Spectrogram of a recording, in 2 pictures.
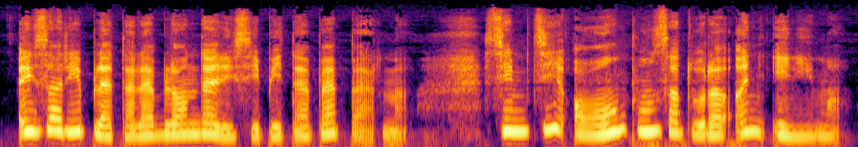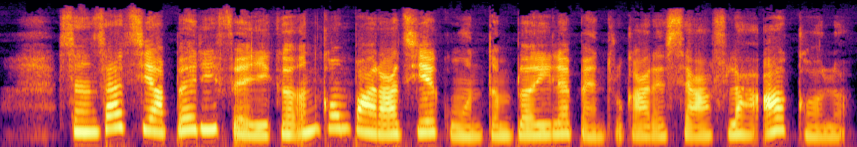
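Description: A woman narrating a literary novel aloud in a calm, measured reading. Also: a little high, no echo, clean studio sound. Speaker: audiobook narrator.

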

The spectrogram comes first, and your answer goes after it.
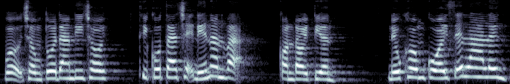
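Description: A woman's voice: sits high, fairly quick, voice pushed up, lightly acted. A woman reading a story aloud, voicing a cold, blunt young man who talks curtly and with scorn. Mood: insistent. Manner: curt, scornful.

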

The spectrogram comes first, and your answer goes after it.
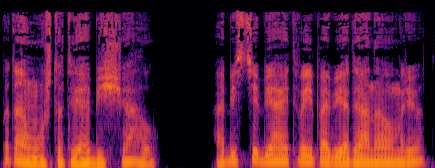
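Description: A man voicing a gloomy, slightly hissing inner voice that speaks slowly and calmly in an audiobook. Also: medium pitch, no echo, studio quality, natural voice. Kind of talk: audiobook character voice.

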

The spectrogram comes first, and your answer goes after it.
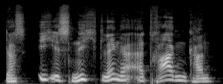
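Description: A man reading an audiobook, voicing a furious young student who shouts in blind rage. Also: high voice, lively intonation, moderate pace, no echo, studio quality, pitched above the performer's own voice. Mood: enraged. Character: furious young male student, desperate and defiant.

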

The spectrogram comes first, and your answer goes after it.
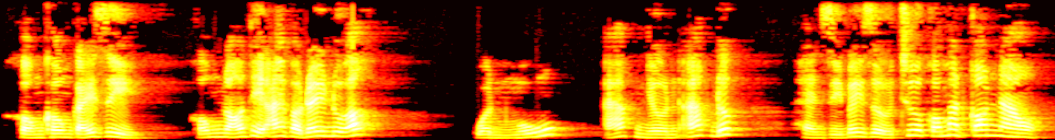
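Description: A woman voicing a hot-tempered older mother-in-law who scolds loudly. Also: medium pitch, lively intonation, normal speed, voice pushed up, lightly acted. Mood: furious. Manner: loud, scolding, harsh.

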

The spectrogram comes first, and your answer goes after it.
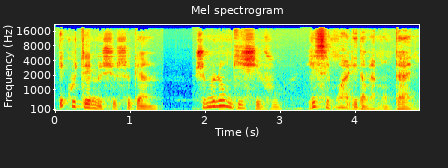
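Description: A woman voicing a young female goat from a storybook, gentle, polite and stubborn, pleading to be let go. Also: a bass voice, big pitch swings, normal speed, husky, heavily acted. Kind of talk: storybook character reading.

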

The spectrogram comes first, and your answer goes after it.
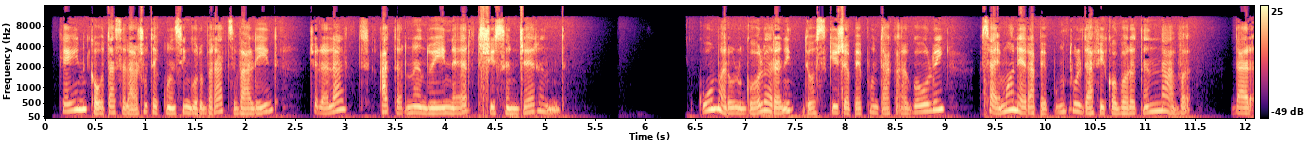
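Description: Woman reading a war audiobook, bright voice, kinda gravelly, steady dramatic pace. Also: lowish voice. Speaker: audiobook narrator. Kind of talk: scripted audiobook narration.

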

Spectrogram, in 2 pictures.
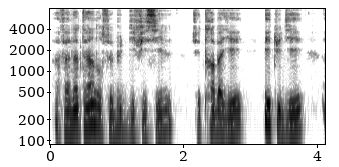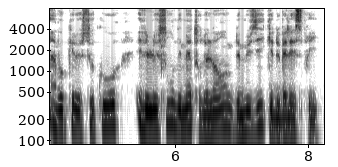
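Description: A man reading aloud, voicing a proud, composed young village woman who pleads her case in formal, measured speech. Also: medium pitch, dark tone, husky. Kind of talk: audiobook reading.

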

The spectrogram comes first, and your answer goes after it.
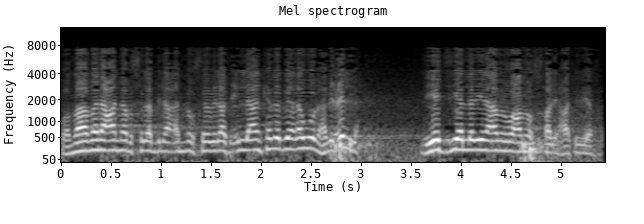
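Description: A man's voice: sits high, rapid-fire, creaky, a little mellow. A man, a sheikh teaching a religious text in a mosque. He asks rhetorical questions, answers them himself and repeats words as he goes. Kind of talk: lecture explaining a religious text. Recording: reverberant hall, dull lo-fi sound.

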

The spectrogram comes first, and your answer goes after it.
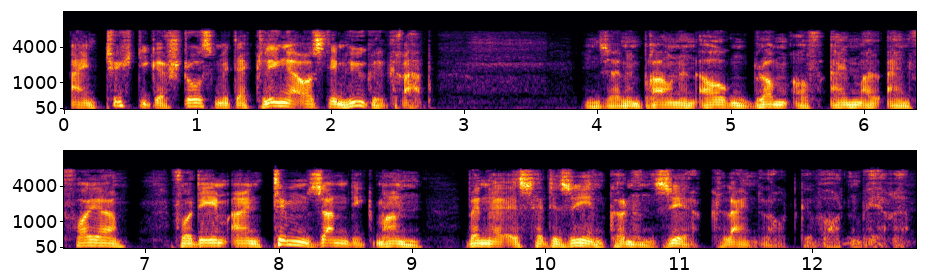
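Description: A man with a very deep, husky voice reads an audiobook in a dramatic, expressive way, his pitch swinging widely. The sound is dry, with a bright edge, but slightly dull and lo-fi overall. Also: a little slow, no room sound. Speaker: audiobook narrator.

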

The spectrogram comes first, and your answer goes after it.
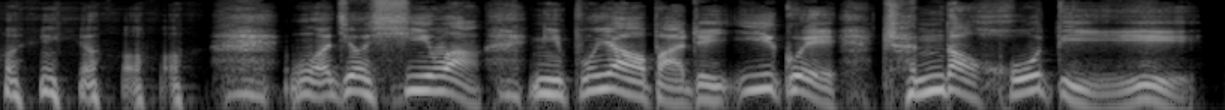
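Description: A man's voice: on the high side, sing-song, slow, a little mellow, no room sound, studio quality. A man doing a wry, witty male hero.

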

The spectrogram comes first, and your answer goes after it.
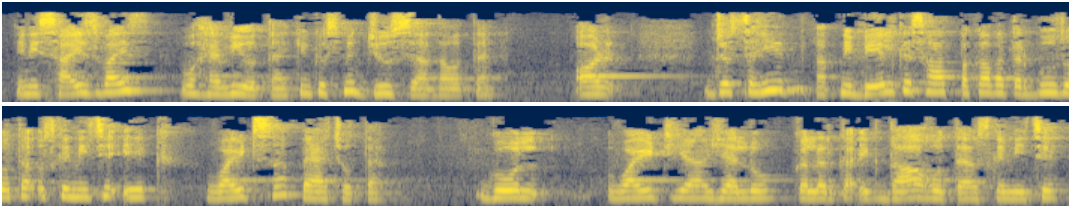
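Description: A woman's voice: mid-range voice, a little mellow. A woman giving an explanatory lecture on herbal remedies, mixing many English words into her speech and listing terms one by one. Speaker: lecturer on prophetic medicine. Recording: dull lo-fi recording with faint hiss.

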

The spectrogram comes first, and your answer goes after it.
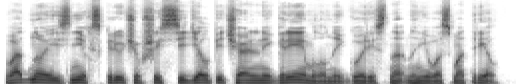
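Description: A man's voice: low-pitched, fairly even intonation, moderate pace, warm tone, no echo. Man reading an audiobook, dry sound. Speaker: audiobook narrator. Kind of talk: scripted narration.

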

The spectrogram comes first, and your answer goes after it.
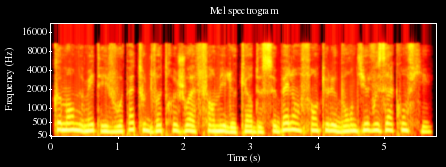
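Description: A woman reading the part of a tender holy mother, in a soft, pleading way. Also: medium pitch, normal speed, no echo, studio quality, natural voice.

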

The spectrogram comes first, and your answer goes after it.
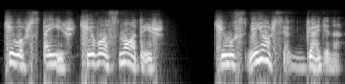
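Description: A male reader playing a delirious young warrior who shouts in hoarse, broken outbursts. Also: fairly high pitch, slow, no room sound, exaggerated voice. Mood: raving, defiant. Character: delirious young man, feverish warrior raving.

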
